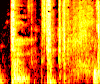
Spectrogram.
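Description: Cardboard packaging scraping and rubbing as a smart speaker in its cardboard inner sleeve is slid up out of its box, with a sharp click at the start and another about a second in.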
